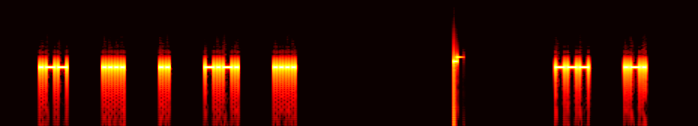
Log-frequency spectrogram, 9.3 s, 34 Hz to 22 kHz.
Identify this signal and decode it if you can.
Morse code, heard as a keyed tone, about 30 wpm, spaced as for 14 wpm, 700 Hz. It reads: WHICH OR
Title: 4x Character Spacing - Top 100 Words - 30wpm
